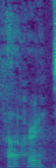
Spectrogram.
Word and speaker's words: Valkyrie: I really like the Valkyrie girl, which I think I say that wrong. But Tessa Thompson plays, right. What? The Valkyrie? – You said it right. – Yeah. – Valkyrie.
